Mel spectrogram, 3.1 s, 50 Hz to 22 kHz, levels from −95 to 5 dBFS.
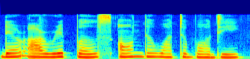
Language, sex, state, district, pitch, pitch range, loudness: English, female, Assam, Kamrup Metropolitan, 220 Hz, 205-230 Hz, -14 LUFS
